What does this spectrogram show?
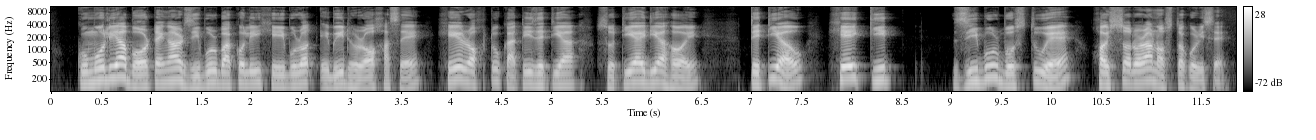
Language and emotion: Assamese, neutral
